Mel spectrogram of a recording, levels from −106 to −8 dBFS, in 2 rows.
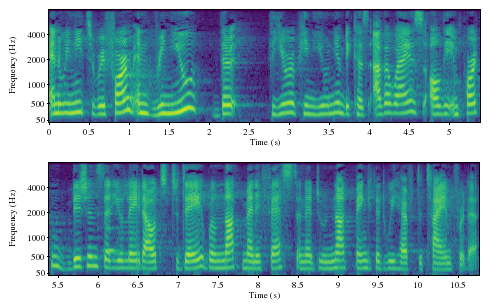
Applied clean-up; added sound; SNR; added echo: none; Wind instrument, woodwind instrument; 15 dB; none.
